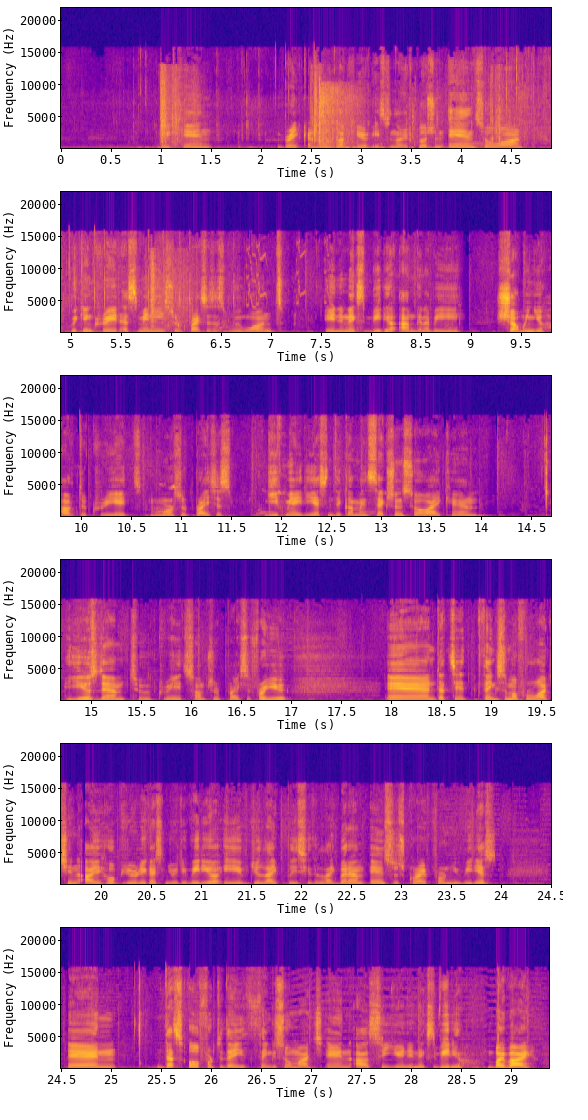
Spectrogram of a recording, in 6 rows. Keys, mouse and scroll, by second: 0.8 right click, 0.8 d, 1.1-2.8 drag, 1.4 s, 2.5-4.2 typing, 4.2 right click, 4.6-6.1 drag, 6.3-9.3 typing, 11.3 space, 12.7 d, 12.7 space, 13.1 space, 16.3 w, 17.1 space, 18.8 space, 20.9 space, 21.5 space, 23.1 space, 26.9 w.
